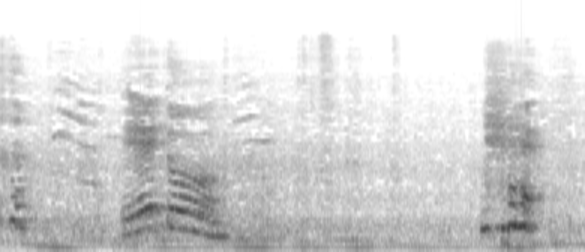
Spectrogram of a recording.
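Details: A frightened domestic cat standing still while being bathed gives drawn-out, wavering meows, one rising then falling over about a second, another short one near the end, while a woman talks in Bengali.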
